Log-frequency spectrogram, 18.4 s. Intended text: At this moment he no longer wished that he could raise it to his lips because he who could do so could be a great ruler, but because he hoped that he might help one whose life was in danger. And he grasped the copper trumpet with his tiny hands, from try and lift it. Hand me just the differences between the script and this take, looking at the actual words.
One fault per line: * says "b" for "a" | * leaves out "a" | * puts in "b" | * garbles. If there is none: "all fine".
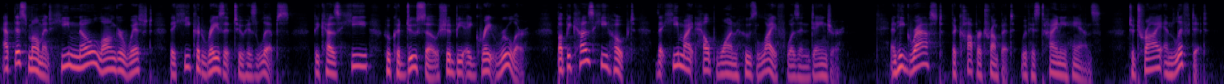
* says "should" for "could"
* says "to" for "from"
